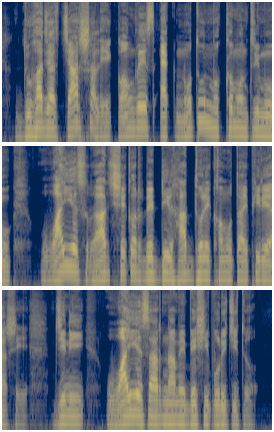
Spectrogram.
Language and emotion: Bengali, neutral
